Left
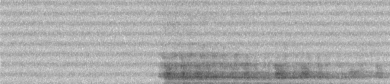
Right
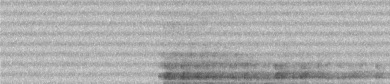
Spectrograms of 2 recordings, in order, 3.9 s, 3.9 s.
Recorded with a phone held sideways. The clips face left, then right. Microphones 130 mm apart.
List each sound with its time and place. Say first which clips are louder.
1.6 s laughter: right 2 dB; 35° right (ahead or behind), 10 m; by 3.8 s 45° right (ahead or behind), 9.5 m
